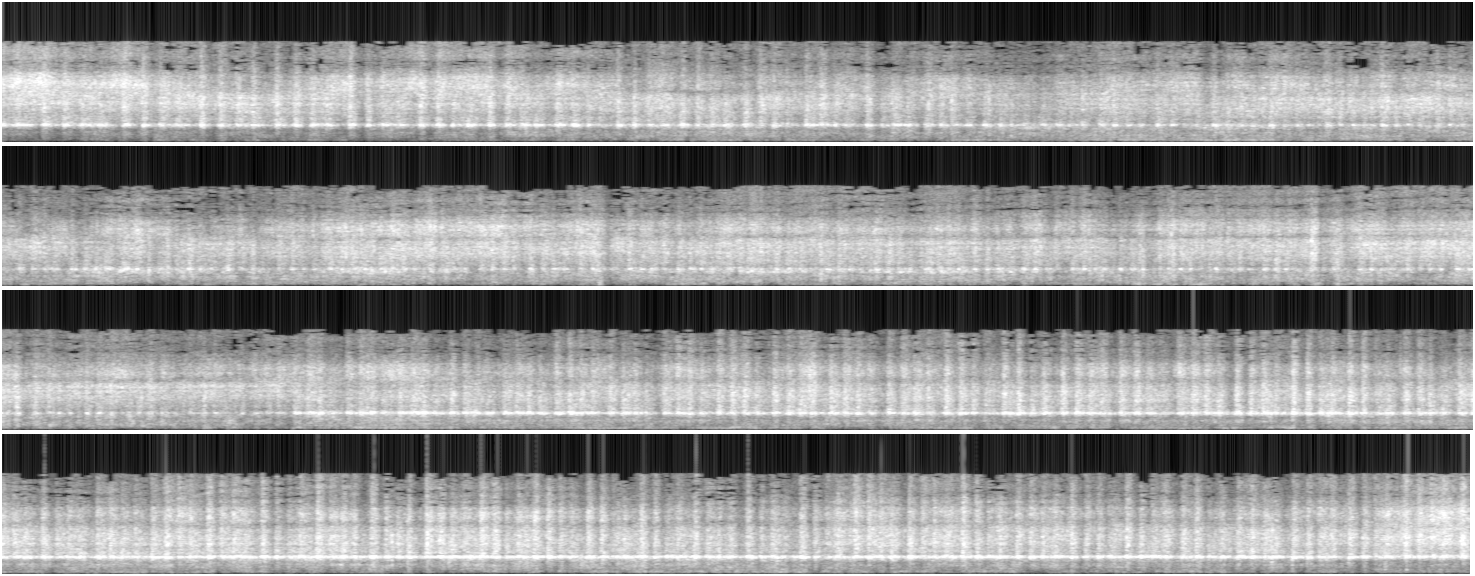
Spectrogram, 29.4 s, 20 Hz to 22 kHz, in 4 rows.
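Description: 3½-inch gauge live steam GWR County class model locomotive running, with a hiss of steam and a rattle of wheels on the track. A steady high-pitched tone runs through it and grows stronger about halfway on.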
